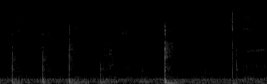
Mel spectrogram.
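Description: Someone writes on a board, producing a series of crisp, close tapping and scratching strokes at an uneven pace, quiet and with no talk over them.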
